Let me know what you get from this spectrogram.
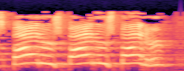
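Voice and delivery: high shrill-pitched mock yell, repeated; yelling spider. Wife yelling at husband on the couch, high mock yell. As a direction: yell it out high, three times over. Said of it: "she really yells out".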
